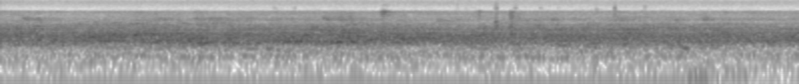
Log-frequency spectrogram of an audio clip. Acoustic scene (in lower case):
residential area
